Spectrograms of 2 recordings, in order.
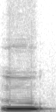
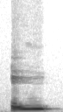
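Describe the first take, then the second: First: "oo" as the British-style glide to avoid; wrong oo vowel. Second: "o" high and level, starting rounded; right o vowel. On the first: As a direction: show the mistaken "oo" vowel, held. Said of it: "it's not oo". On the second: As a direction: say a high, held "o" as in American go. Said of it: "it's o". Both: Shown as a demonstration.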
